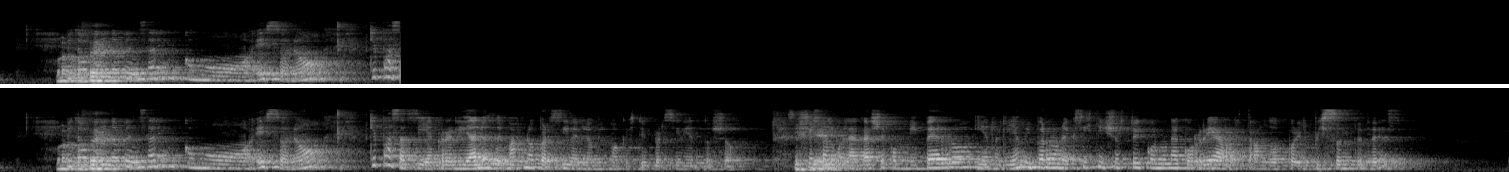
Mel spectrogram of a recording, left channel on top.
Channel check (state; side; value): drops out; left; at 4.0 s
